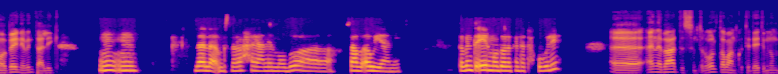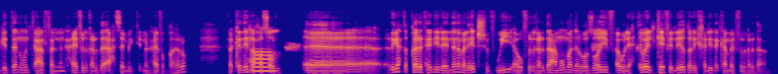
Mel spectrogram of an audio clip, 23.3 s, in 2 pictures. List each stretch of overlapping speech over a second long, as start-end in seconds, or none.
none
